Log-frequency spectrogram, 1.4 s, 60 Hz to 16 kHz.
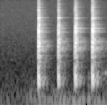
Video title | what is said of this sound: Installing a fresnel screen on a Chamonix 4x5: How to | it actually even sounds like glass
